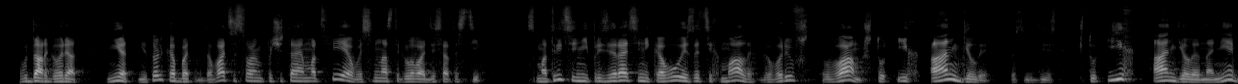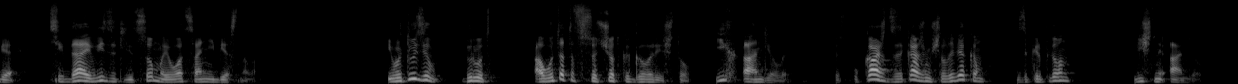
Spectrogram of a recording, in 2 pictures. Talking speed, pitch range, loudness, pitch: 150 wpm, 130-175 Hz, -37 LUFS, 150 Hz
